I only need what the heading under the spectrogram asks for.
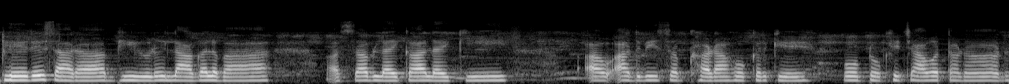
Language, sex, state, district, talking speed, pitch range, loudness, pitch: Bhojpuri, female, Uttar Pradesh, Gorakhpur, 100 wpm, 180-190 Hz, -16 LUFS, 185 Hz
